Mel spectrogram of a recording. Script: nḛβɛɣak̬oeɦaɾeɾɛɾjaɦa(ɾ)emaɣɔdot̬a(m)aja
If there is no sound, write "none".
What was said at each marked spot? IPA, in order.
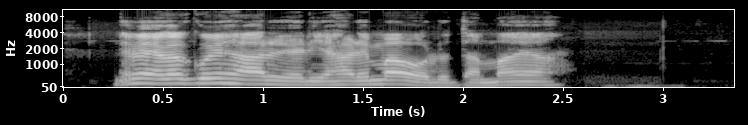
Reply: ɾ, m

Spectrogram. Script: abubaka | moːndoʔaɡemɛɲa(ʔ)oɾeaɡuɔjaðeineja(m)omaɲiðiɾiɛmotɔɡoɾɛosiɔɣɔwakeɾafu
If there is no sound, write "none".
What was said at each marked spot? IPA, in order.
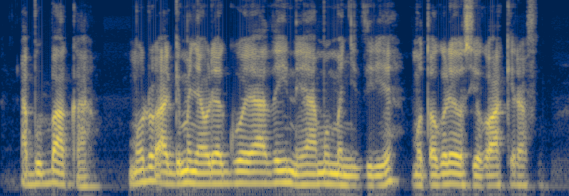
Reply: none, m

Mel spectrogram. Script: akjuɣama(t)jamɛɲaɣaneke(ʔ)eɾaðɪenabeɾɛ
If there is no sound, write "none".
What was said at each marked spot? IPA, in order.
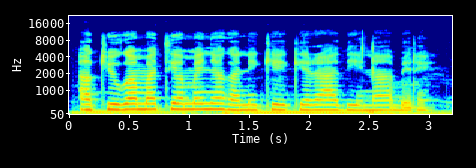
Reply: t, k

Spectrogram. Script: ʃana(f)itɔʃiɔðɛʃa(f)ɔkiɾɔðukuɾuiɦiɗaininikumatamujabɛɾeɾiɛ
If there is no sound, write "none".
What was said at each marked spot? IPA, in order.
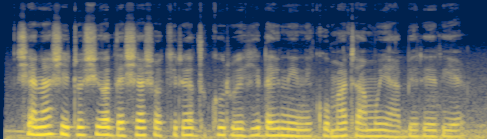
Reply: ʃ, ʃ

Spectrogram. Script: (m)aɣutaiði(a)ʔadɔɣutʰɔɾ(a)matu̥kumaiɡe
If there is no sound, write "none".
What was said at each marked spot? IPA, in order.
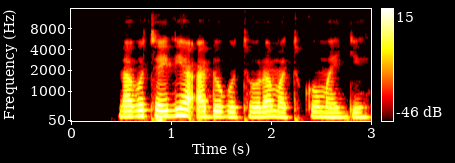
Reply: n, a, a

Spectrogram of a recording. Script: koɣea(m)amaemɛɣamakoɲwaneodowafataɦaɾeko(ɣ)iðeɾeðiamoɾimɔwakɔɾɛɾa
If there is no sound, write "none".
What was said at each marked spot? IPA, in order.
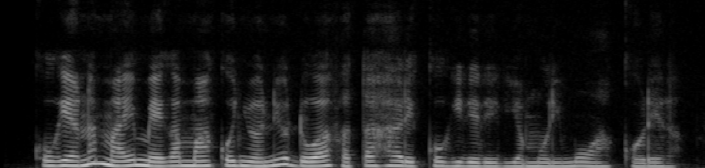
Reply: n, ɣ

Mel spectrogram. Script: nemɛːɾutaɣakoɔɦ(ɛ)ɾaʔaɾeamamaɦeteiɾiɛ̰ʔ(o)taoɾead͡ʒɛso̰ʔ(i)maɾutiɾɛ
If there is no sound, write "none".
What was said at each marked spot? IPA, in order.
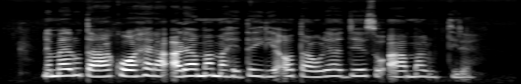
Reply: ɛ, ɔ, a

